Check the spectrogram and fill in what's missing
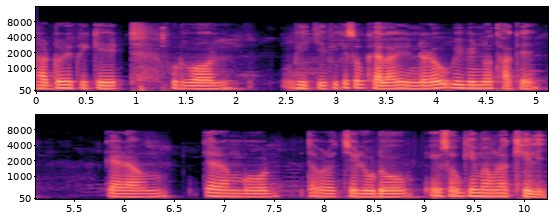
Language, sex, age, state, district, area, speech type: Bengali, male, 30-45, West Bengal, Bankura, urban, spontaneous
